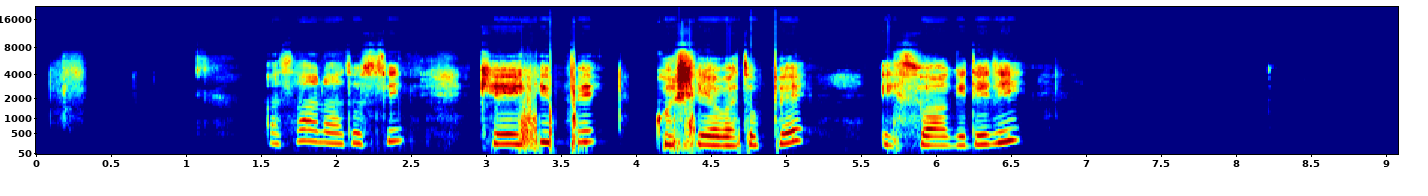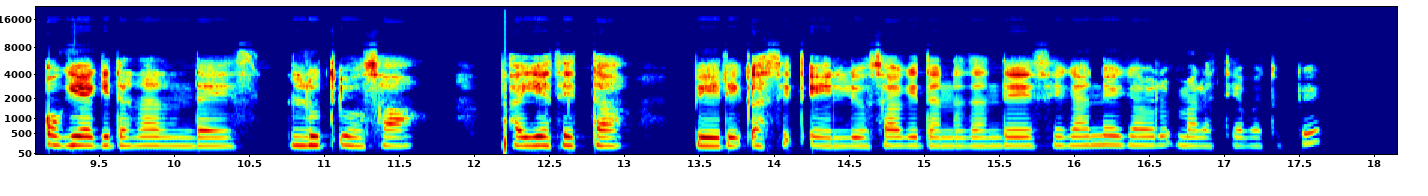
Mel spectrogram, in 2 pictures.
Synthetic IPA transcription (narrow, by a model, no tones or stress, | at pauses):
ʔɐsaːnaːt̪ʊsːɪ | kʰe̞ːhɪpːɛkɔʃːɪjɐβɐt̪ʊpːɛ | ɪsːʊwaːɡɪd̪ɪd̪ɪ | ʔɔɡɪjɐɡɪd̪ɐnːɐd̪ɐnd̪ɐje̞ːs | lʊt̪ʼːɪjoːsaː | pʰɐjːɛt̪ɛt̪ːa | b̥eːɾɪkʼɐsːɪt̪ʼe̞ːlːɪjoːsaːɡɪd̪ɐnːɐd̪ɐnd̪ɐjeːshɛɡaːnːɛɡmɐlɐt̪ːɪjɐbɐt̪ʊpːɛ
